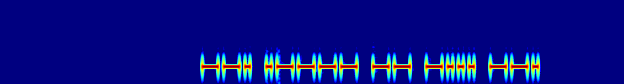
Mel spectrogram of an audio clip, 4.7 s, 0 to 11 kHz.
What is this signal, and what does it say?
Morse code, heard as a keyed tone, about 30 wpm, 700 Hz. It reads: G1MBG
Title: DXCC-100 Call Signs - 5 Characters - Repeated 3x - 30wpm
